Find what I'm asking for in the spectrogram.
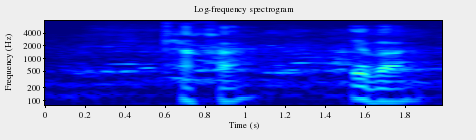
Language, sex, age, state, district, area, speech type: Bodo, male, 45-60, Assam, Chirang, urban, spontaneous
